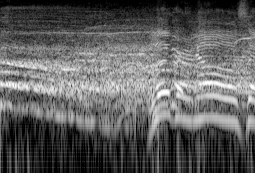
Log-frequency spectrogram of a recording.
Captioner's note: crowd cheering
